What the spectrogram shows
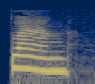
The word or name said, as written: blam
